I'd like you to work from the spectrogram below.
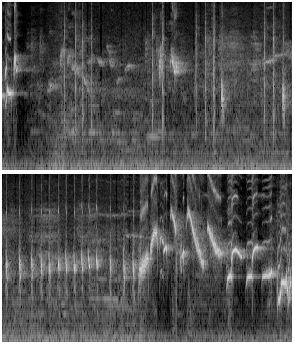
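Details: White-rumped shama contest song with full fill-in phrases: a run of dry clicks and a steady rapid trill, then a loud burst of varied, sweeping whistled notes.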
